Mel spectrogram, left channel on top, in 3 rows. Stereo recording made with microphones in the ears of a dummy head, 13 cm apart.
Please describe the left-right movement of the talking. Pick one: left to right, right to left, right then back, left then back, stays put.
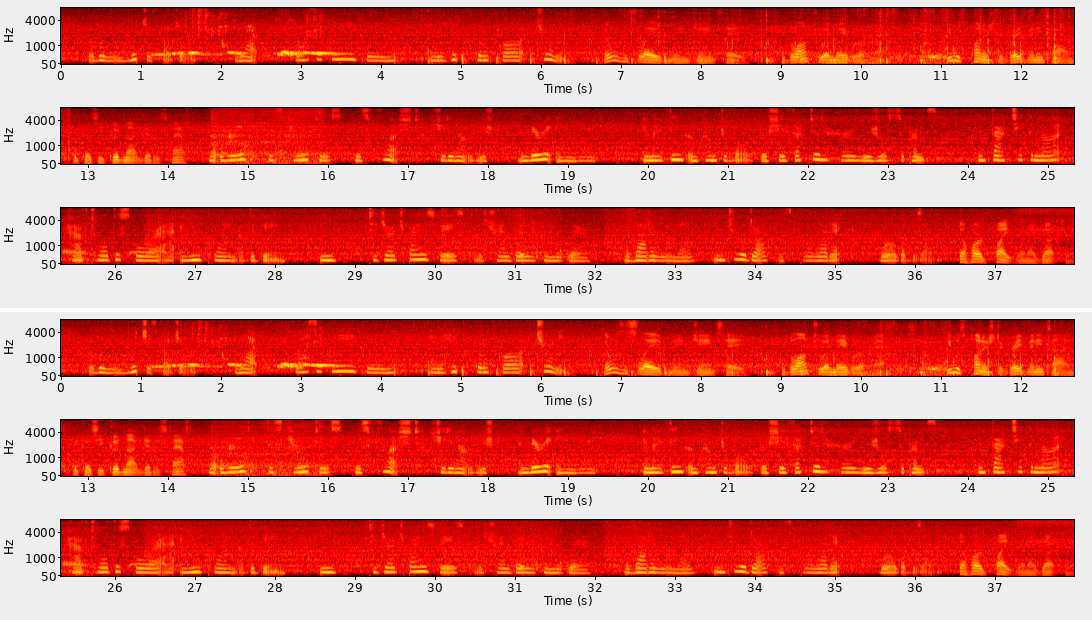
right to left.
